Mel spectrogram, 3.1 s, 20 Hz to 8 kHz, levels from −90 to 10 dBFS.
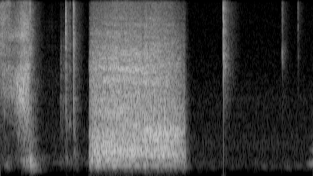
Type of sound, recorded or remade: recorded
